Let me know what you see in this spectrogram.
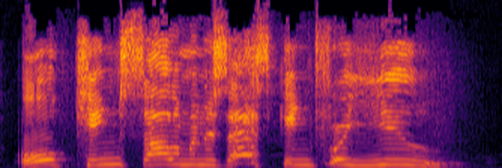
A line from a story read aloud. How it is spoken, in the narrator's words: someone comes to her excitedly and says to her, says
